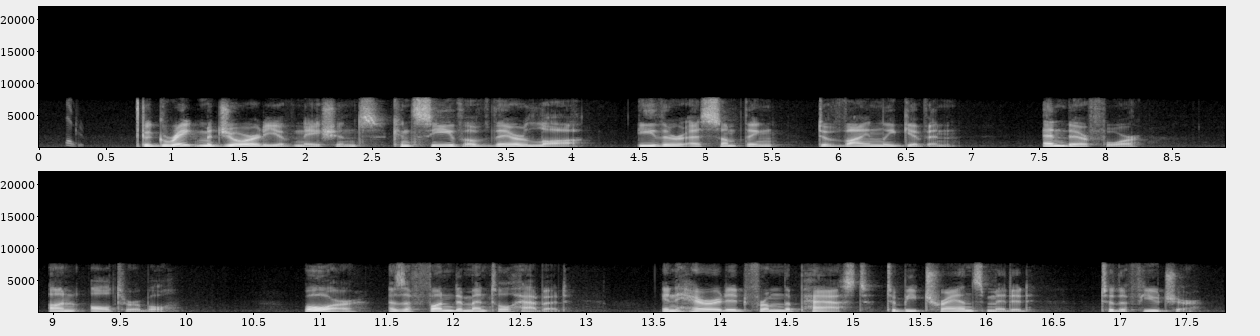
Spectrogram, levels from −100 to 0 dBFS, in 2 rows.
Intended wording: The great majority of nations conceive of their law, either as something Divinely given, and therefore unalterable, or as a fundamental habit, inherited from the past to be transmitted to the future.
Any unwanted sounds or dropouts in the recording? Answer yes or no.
yes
